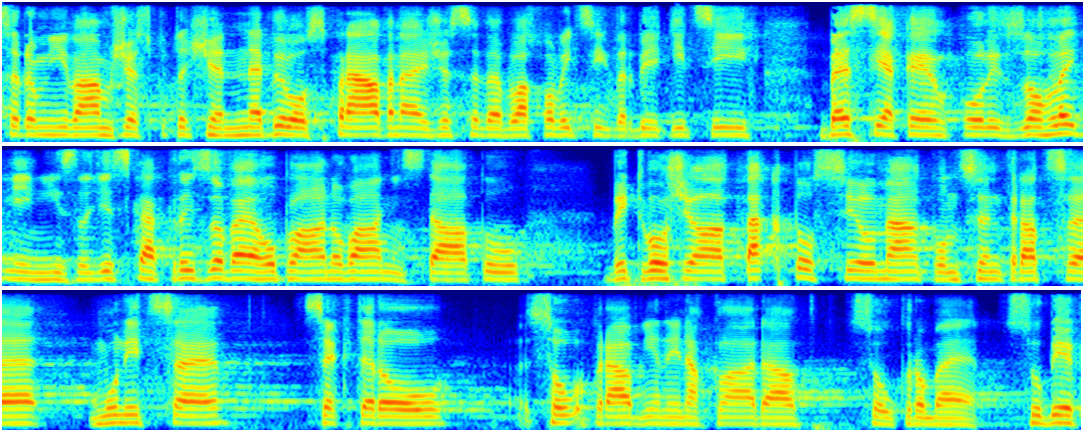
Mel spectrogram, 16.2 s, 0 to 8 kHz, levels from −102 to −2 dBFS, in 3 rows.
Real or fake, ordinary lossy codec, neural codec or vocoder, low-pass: fake; AAC, 48 kbps; codec, 16 kHz, 2 kbps, X-Codec, HuBERT features, trained on balanced general audio; 7.2 kHz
